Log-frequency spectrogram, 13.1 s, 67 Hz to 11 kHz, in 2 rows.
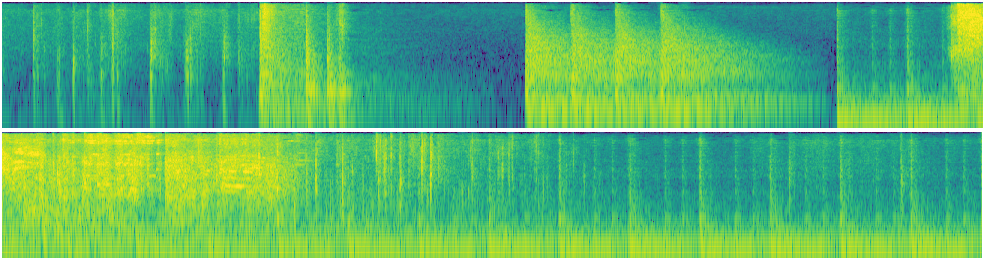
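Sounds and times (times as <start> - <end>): wooden door crashing: 6.4 - 9.4.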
